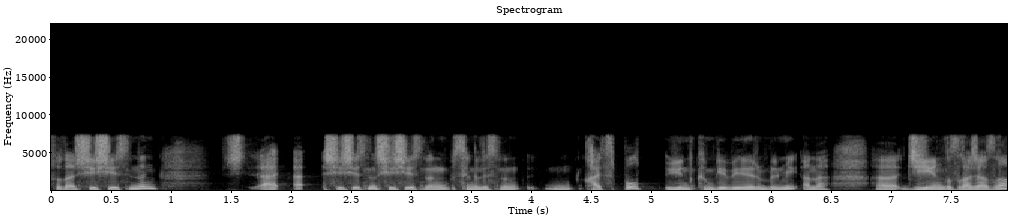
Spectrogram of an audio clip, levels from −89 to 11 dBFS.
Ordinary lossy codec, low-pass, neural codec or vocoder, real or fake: none; 7.2 kHz; none; real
